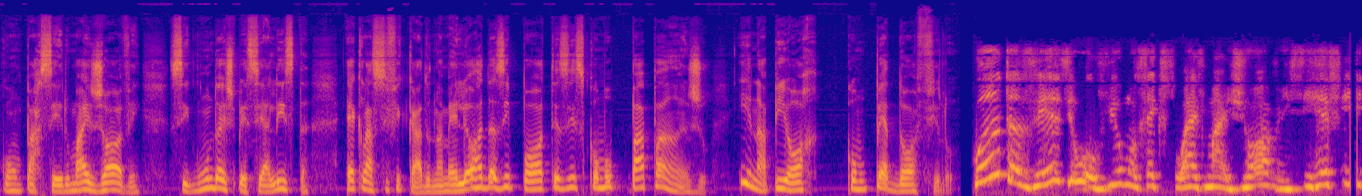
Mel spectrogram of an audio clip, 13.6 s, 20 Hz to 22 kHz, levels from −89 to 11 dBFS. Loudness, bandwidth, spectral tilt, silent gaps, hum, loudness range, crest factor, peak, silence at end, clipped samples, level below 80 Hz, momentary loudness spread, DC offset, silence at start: -13 LUFS; 16 kHz; -5 dB/octave; 9.60-9.70 s; none; 3 LU; 12 dB; -2 dBFS; 0 s; under 0.1%; -52 dBFS; 8 LU; under 0.1%; 0.05 s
